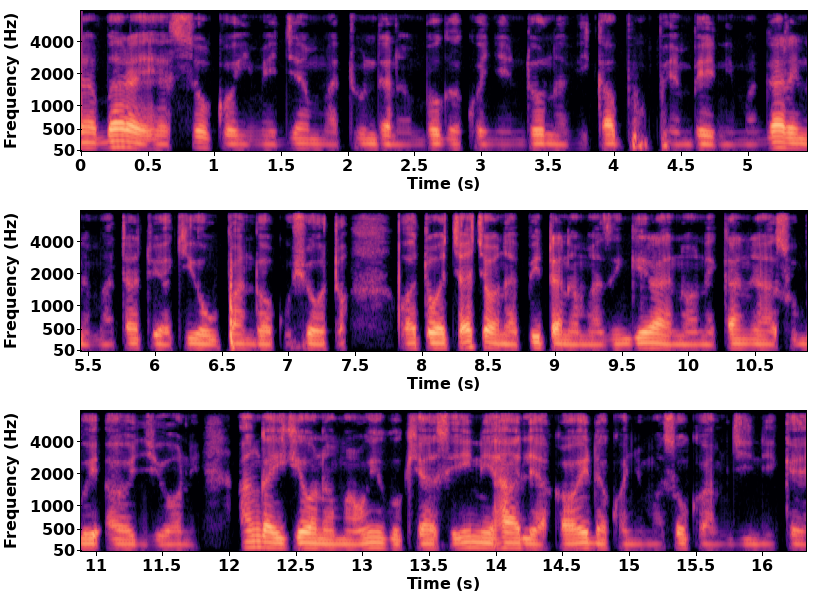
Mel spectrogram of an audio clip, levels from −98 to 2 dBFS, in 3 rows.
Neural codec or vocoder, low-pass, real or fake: none; 7.2 kHz; real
